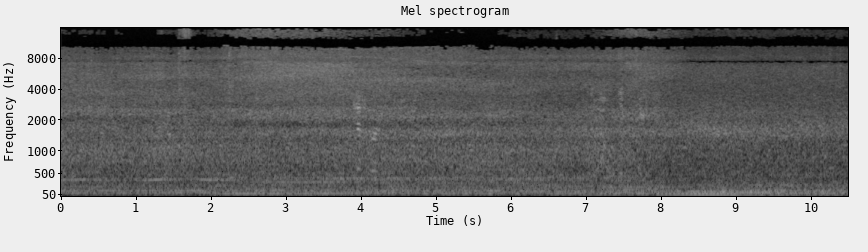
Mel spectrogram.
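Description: Steady highway traffic noise from vehicles passing on the road, swelling briefly about eight seconds in as one goes by close.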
